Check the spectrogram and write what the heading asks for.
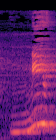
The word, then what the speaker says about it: Niamh: It's pronounced Neve, N-E-V-E, but it's spelled N-I-A-M-H.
